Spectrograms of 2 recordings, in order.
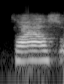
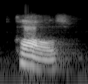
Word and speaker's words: Klaus: Klaus or Claus, either is correct. Um Klaus is the German pronunciation. at It doesn't really matter as long as you don't make it something crazy. I've been Claus. The American Yeah. The American pronunciation.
